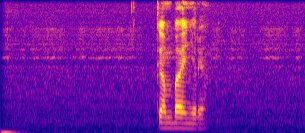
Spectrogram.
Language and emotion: Russian, neutral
